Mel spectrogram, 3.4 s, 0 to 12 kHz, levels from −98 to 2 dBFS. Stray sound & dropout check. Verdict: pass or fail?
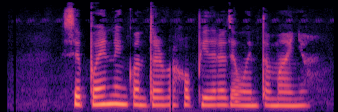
fail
